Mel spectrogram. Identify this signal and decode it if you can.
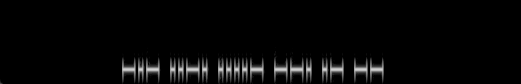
Morse code, heard as a keyed tone, about 32 wpm, 700 Hz. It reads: KF4GAM
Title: USA Call Signs - 6 Characters - 3x Character Spacing - 30wpm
